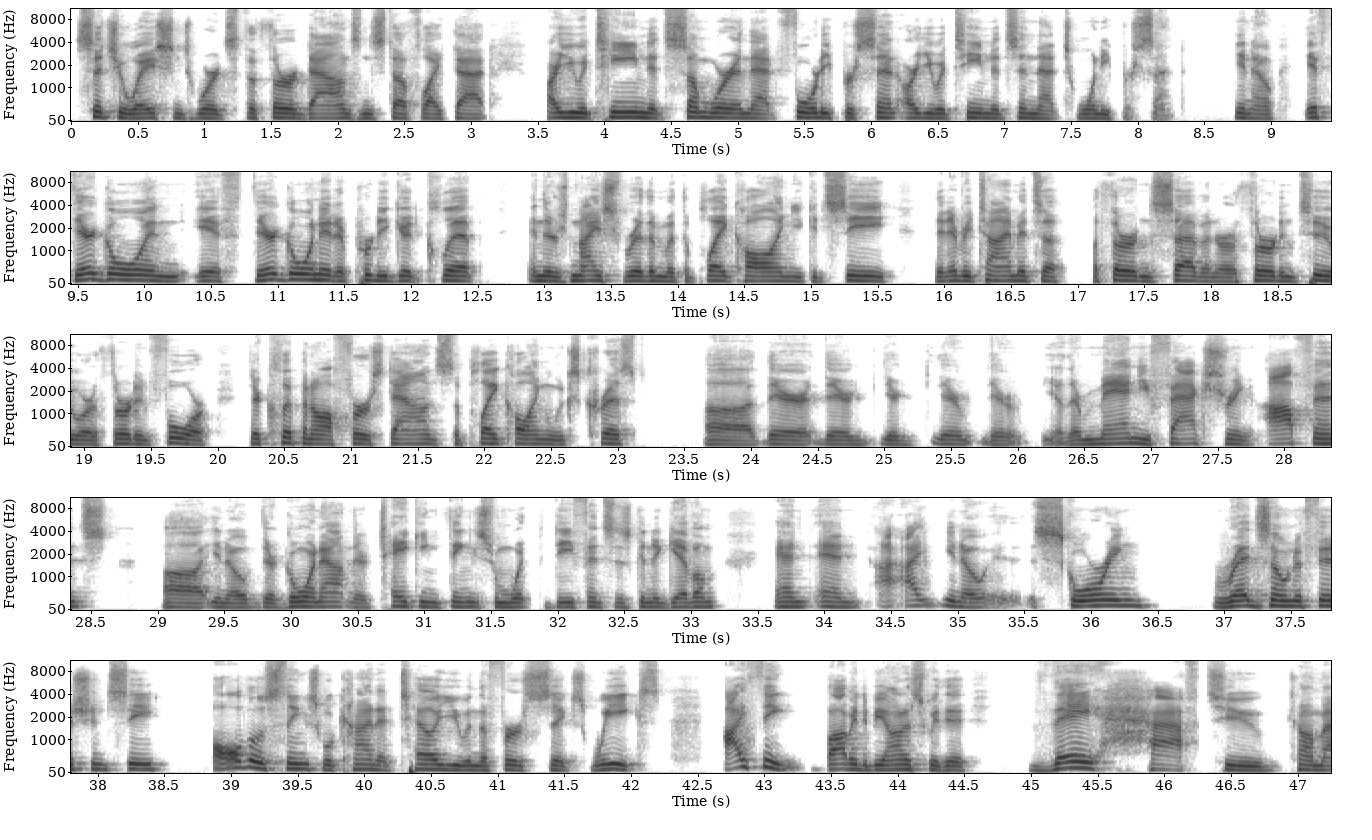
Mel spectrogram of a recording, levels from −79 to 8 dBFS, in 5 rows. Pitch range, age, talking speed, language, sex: 120-140 Hz, 40-59, 190 wpm, English, male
